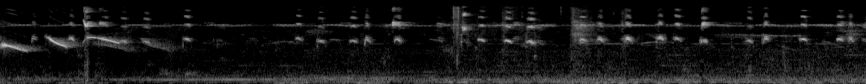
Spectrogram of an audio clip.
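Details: Wild rufous-bellied thrush in the forest, its song used to stir up caged birds: two or three falling whistled notes at the start, followed by rapid high chipping notes and a constant shrill background tone.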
